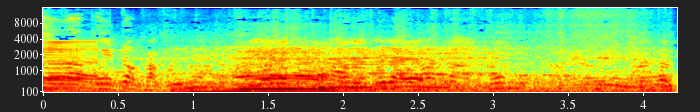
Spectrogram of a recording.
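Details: Limousin Belgian cattle lowing: one low moo rising in pitch for about a second, then softer murmuring and background voices over a steady farmyard hum.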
